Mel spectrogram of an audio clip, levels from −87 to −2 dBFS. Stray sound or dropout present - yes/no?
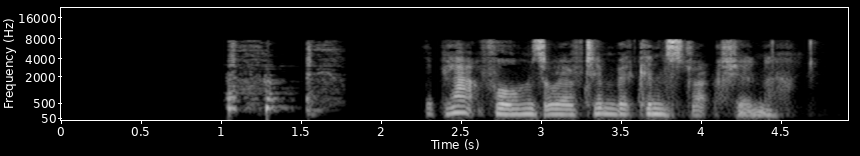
yes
